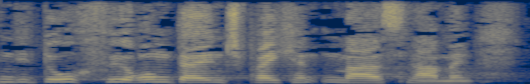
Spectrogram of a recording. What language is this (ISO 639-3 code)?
deu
